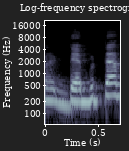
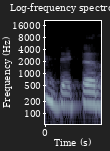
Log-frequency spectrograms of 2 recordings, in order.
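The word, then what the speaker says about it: debtor: यह फ्रेट है और डेबिटर नहीं होता है डेटर होता है समझ में आया और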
